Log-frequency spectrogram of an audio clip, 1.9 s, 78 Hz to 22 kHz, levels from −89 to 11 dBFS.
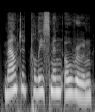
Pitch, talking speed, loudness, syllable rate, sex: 210 Hz, 95 wpm, -14 LUFS, 4.7 syllables/s, female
